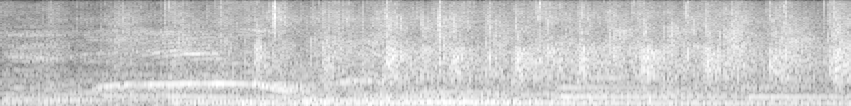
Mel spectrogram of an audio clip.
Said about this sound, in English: And if you get annoyed with her hand claps, you got to know her story.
